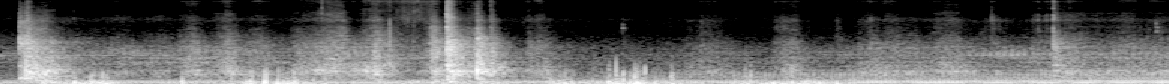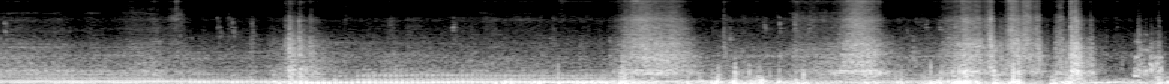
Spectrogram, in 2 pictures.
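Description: A thin metal sheet scrapes and rattles against a frame.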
